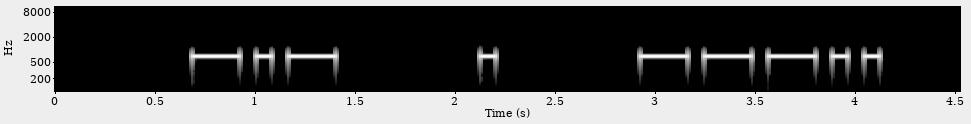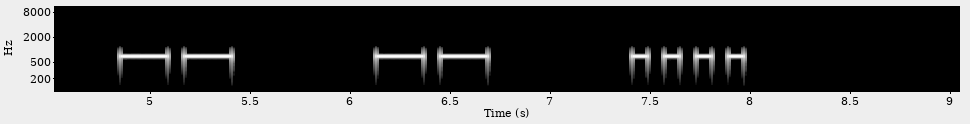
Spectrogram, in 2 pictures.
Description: Morse code, heard as a keyed tone, about 15 wpm, spaced as for 9 wpm, 700 Hz. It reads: KE8MMH
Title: USA Call Signs - 6 Characters - 3x Character Spacing - 15wpm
